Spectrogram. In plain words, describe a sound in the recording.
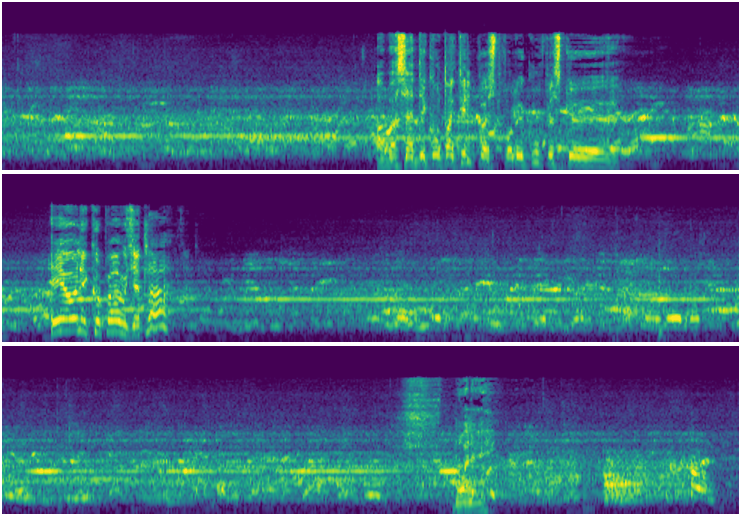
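A radio receiver hisses and crackles with static.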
